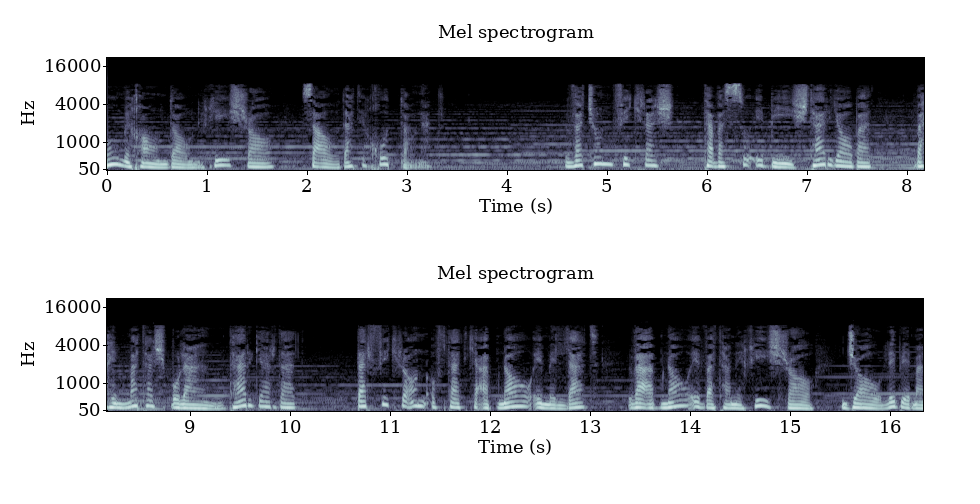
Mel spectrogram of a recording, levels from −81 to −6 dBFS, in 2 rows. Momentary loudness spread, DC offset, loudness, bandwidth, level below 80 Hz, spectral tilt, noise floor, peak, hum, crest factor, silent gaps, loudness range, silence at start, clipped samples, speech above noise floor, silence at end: 13 LU; under 0.1%; -24 LUFS; 8.8 kHz; -48 dBFS; -6 dB/octave; -46 dBFS; -8 dBFS; none; 16 dB; none; 5 LU; 0 s; under 0.1%; 23 dB; 0 s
